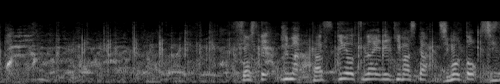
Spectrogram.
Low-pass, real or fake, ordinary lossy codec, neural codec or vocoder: none; fake; none; codec, 16 kHz, 4 kbps, FreqCodec, smaller model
